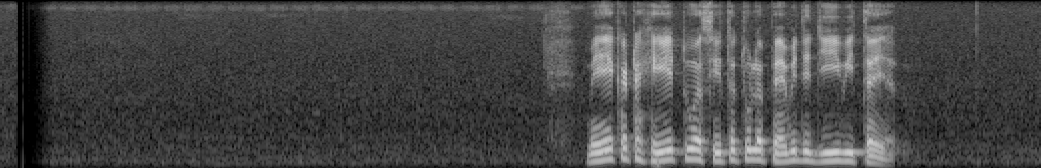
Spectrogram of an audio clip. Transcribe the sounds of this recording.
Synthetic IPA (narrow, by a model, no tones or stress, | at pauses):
meːkəʈəɦeːt̪uʋɐsit̪ət̪uləpæʋid̪ed͡ʑiːʋit̪əjə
